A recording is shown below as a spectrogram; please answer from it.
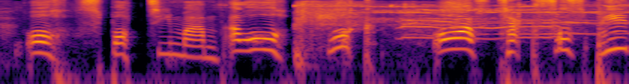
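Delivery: very high, thick, swooping North Welsh accent. After another speaker mentions a show, the speaker answers in a thick North Welsh accent. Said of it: "in a really thick Northwellian accent".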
